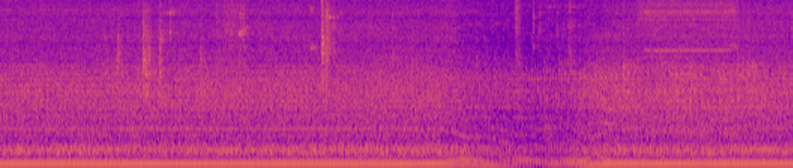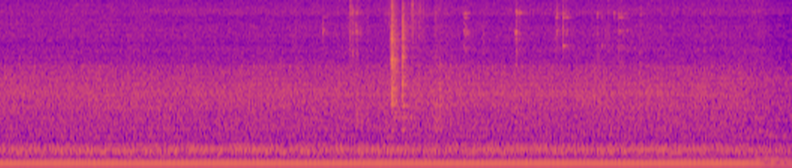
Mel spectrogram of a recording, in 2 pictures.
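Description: Compact excavator's diesel engine running steadily at working speed. About four and a half seconds in, its pitch sags and the level drops for about a second and a half before it picks back up, and near the end it falls away again. A few light clicks are heard over the engine.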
